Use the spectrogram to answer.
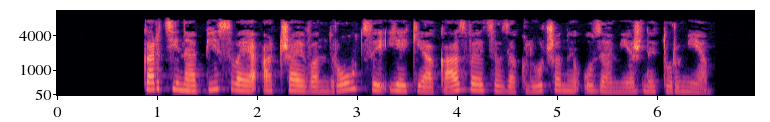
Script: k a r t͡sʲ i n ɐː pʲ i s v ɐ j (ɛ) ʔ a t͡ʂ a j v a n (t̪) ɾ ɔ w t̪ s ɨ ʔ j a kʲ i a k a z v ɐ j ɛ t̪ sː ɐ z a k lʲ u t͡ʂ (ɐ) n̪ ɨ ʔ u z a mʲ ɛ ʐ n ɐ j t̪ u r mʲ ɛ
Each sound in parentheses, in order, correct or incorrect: correct, incorrect: d̪, correct

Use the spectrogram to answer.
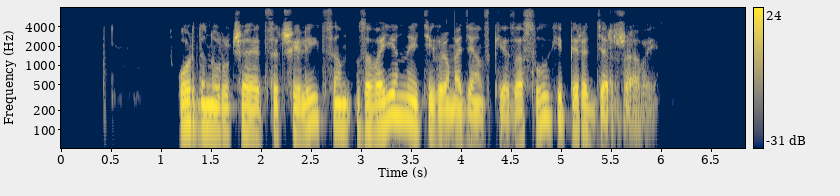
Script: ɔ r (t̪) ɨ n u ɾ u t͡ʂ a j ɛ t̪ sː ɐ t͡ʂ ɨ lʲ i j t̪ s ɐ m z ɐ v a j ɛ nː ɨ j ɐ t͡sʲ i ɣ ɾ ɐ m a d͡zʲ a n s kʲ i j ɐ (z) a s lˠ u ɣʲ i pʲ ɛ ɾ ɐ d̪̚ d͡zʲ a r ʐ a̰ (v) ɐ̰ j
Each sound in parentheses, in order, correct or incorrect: incorrect: d̪, correct, correct

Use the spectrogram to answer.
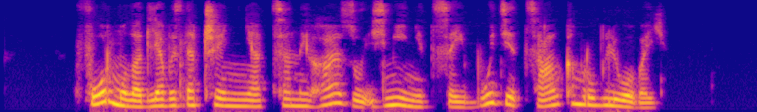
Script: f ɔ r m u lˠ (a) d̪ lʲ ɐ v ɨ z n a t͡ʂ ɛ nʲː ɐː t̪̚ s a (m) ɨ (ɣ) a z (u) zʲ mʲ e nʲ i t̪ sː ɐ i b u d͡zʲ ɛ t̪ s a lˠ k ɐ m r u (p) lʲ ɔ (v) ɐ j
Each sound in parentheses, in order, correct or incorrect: incorrect: ɐ, incorrect: n, correct, correct, incorrect: b, correct

